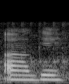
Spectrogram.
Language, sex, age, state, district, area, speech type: Hindi, female, 18-30, Uttar Pradesh, Sonbhadra, rural, read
